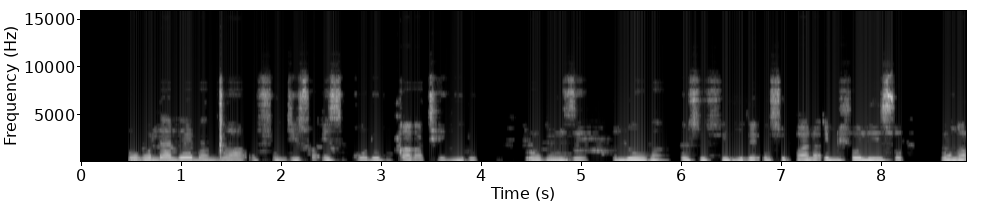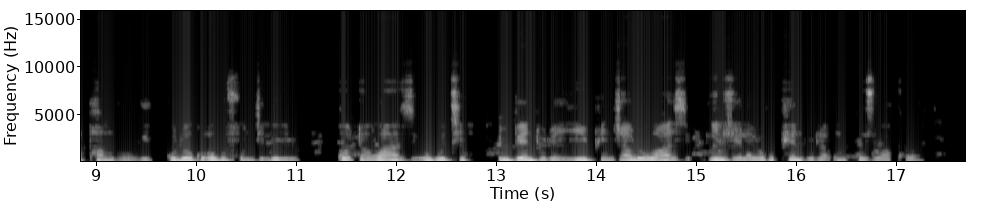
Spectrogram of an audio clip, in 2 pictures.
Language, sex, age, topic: North Ndebele, female, 36-49, education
